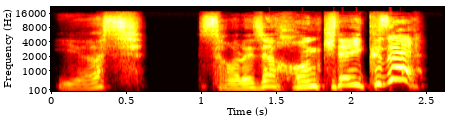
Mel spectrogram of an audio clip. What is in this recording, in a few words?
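Voice limit break, Japanese; kid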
